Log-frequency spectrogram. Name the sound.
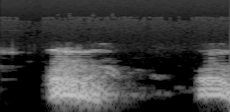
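imitated lion roar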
